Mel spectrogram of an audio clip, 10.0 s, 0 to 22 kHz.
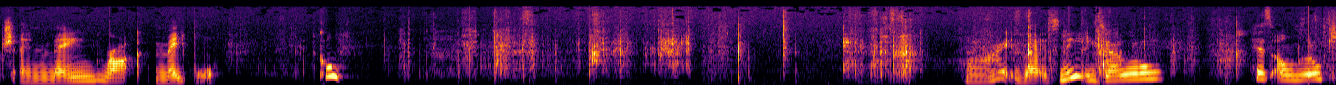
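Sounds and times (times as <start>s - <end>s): toy packaging rustling: 1.6s - 10.0s.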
